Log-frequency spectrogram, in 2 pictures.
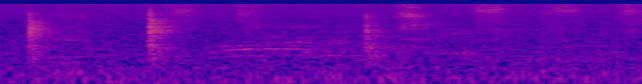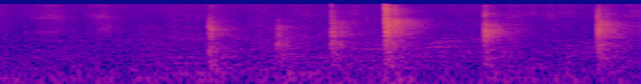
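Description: Chalk tapping and scraping on a chalkboard as formulas are written: a few short, sharp taps early on, then a quicker cluster of taps near the end, the loudest about five seconds in.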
